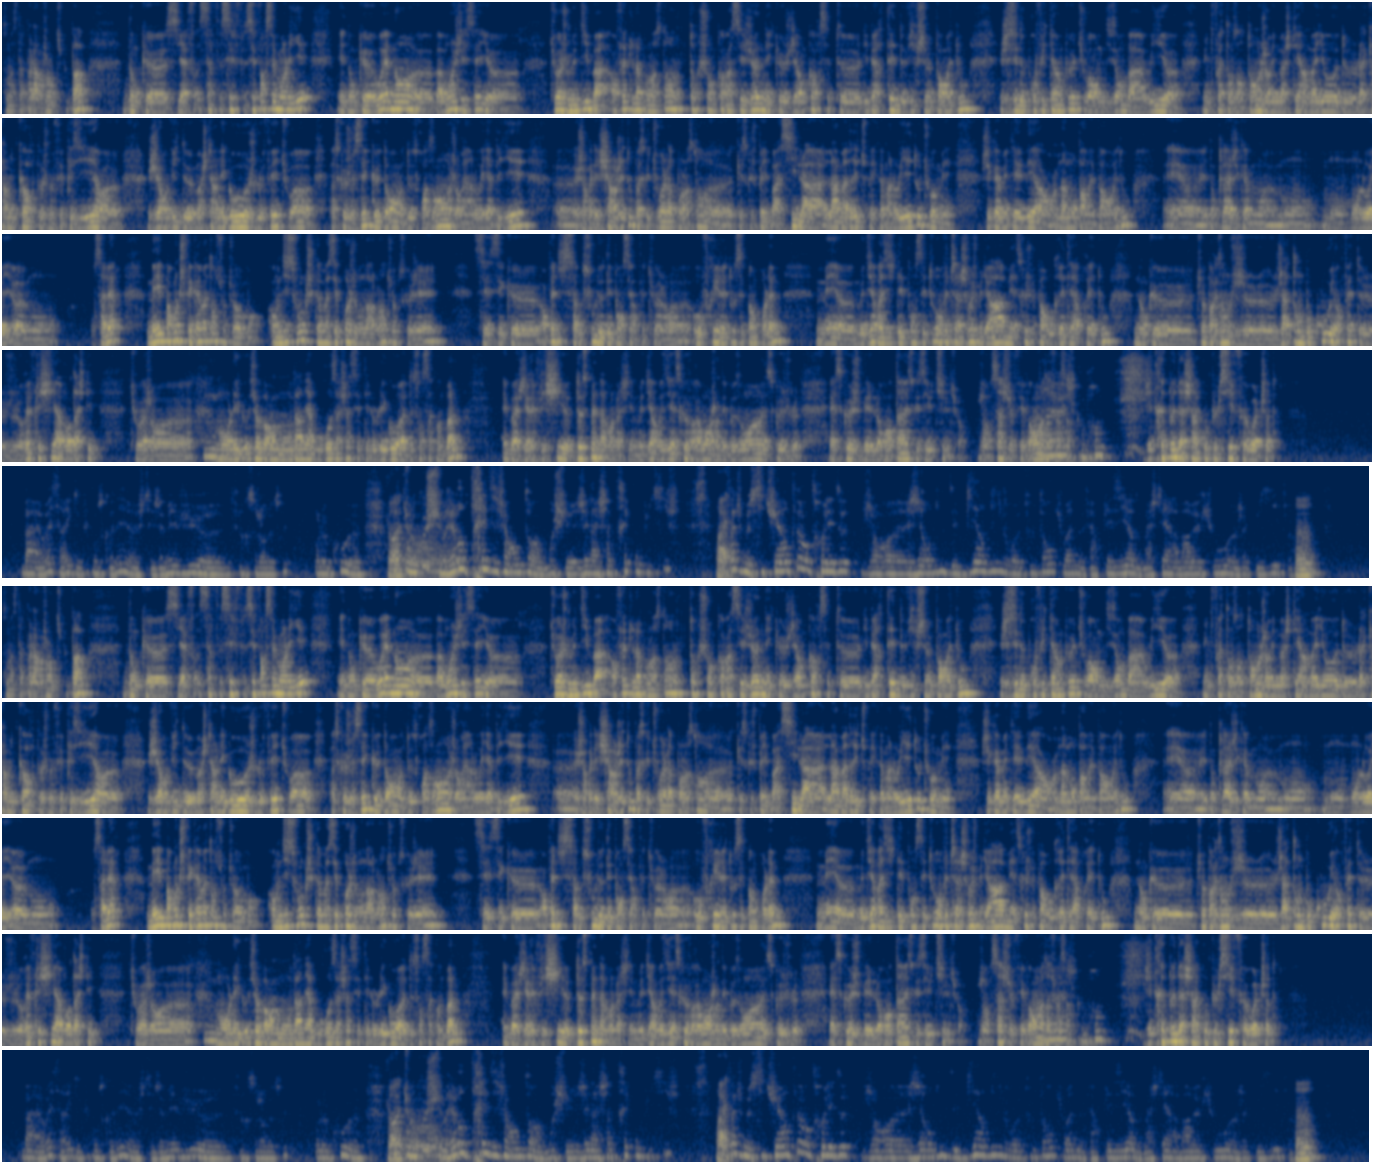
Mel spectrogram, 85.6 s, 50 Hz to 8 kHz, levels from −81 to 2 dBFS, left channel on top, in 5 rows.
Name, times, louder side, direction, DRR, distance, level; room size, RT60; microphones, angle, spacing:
voice 1, 0.0-34.9 35.4-57.2 57.6-64.7 65.7-67.3 73.3-74.0 77.4-77.6 84.7-85.0, right 1 dB, 10° right, 0.5 m, -30 dB
voice 2, 53.9-54.2 64.3-65.8 66.0-66.2 68.7-72.0 72.4-84.9, left 2 dB, 65° left, 1.2 m, -40 dB
3.1 x 2.1 x 2.6 m
head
